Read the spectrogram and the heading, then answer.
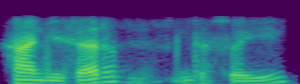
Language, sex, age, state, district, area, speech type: Punjabi, male, 18-30, Punjab, Muktsar, urban, conversation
